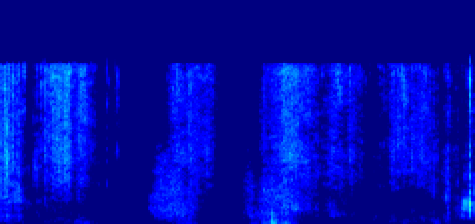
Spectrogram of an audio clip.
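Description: Cupped hands with dark nails squeeze and grind handfuls of tiny hard Nerds candies from a pile, then pour them back onto it. Several dense bursts of bright, gritty crunching and rattling are broken by brief silences, with a sharp crackle near the end.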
